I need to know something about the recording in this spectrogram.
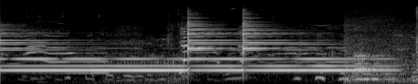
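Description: Bell in an open wooden bell tower, rung by pulling its rope: the clapper strikes twice, about two seconds in and again half a second later, and the bell's steady ringing tone hangs on between strokes. The ringing cuts off shortly before the end.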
